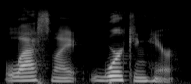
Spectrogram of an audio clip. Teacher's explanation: here stress unstress stress unstressed unstressed last night working here so the ing ending and the word here flatter lower in pitch coming down in vocal energy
